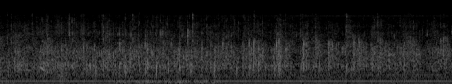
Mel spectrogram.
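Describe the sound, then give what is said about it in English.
An audience warmly applauds steadily for several seconds to welcome two speakers at an event about a payment system for refugees, a dense, crackling wash of many hands clapping at once with no pauses, holding an even loudness throughout and no voices rising above it. “They will, with a warm applause, please. A bit warmer.”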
